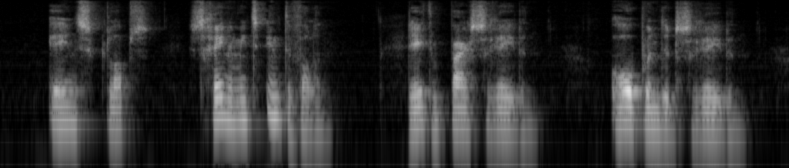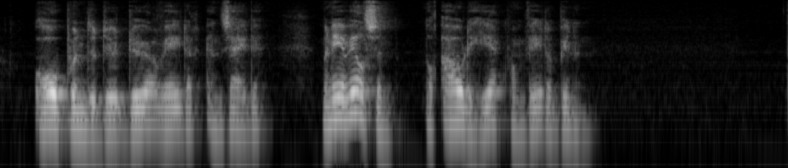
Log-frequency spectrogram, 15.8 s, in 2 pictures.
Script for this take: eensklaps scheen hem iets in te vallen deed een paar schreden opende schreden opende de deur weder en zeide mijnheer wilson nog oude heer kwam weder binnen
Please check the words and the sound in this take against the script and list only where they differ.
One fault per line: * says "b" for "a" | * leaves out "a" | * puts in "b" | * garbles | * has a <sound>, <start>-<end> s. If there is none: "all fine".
all fine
